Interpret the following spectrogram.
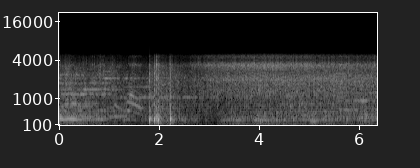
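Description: Aerial firework shells bursting: three sharp bangs in quick succession about two seconds in, over the show's music, which then gives way to a steady rushing background. Heard through a phone's microphone, thin and dull.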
